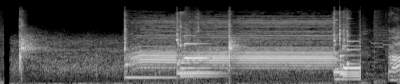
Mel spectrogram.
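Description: A phone ringtone: a synthesized melody of held notes that starts a little over a second in, changes pitch a couple of times over about two seconds, and ends in a few quick short notes.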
